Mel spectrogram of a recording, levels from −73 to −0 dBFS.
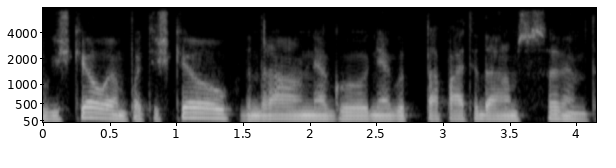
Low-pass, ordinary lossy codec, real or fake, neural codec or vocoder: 7.2 kHz; Opus, 16 kbps; real; none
